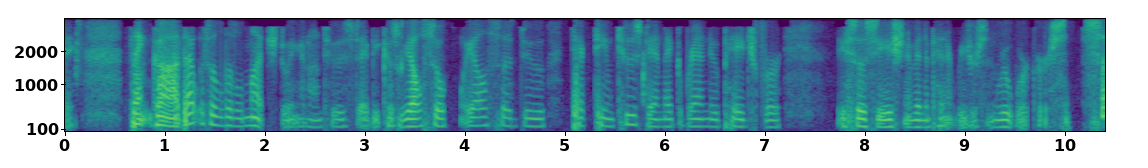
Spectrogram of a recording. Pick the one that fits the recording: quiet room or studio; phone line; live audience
phone line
